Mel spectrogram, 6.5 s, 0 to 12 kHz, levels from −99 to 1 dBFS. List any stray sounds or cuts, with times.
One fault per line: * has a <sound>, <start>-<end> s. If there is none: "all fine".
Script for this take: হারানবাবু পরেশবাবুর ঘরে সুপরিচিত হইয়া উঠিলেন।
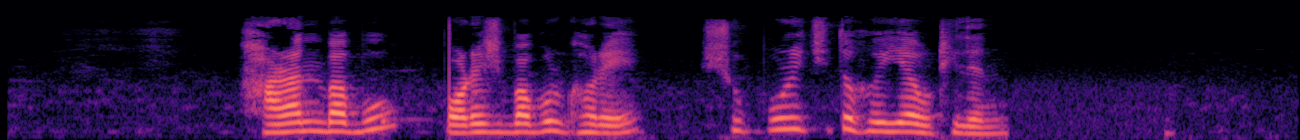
all fine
